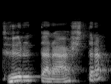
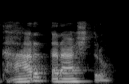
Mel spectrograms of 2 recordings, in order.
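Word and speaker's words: Dhārtarāṣṭra: No es Dhar Tarashtra, es Dhar Tarashtro. Ese grado aumentado de la vocal en la primera sílaba es característico de esta lengua sánscrita para referirse al hijo de tal personaje.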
